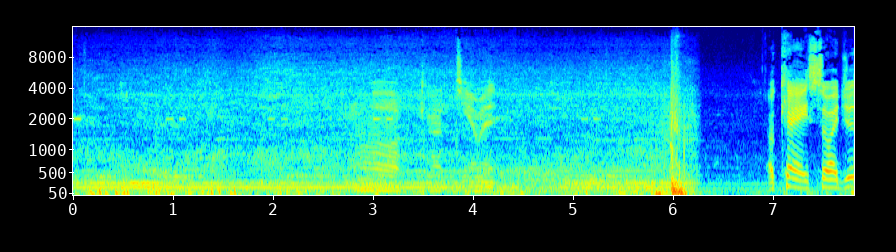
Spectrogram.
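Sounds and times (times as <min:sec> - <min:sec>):
electric car powered door whirring open: 0:00.0 - 0:06.3
steady idling hum: 0:00.0 - 0:07.8
person muttering: 0:02.7 - 0:03.5
speech: 0:03.8 - 0:04.4, 0:07.0 - 0:07.8
sharp clunk of car door: 0:06.0 - 0:06.3.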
